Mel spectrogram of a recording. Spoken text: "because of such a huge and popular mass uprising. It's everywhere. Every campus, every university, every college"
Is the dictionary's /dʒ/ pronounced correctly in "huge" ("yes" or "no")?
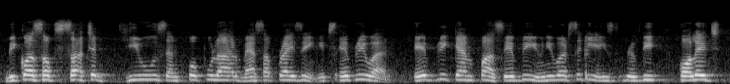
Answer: no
